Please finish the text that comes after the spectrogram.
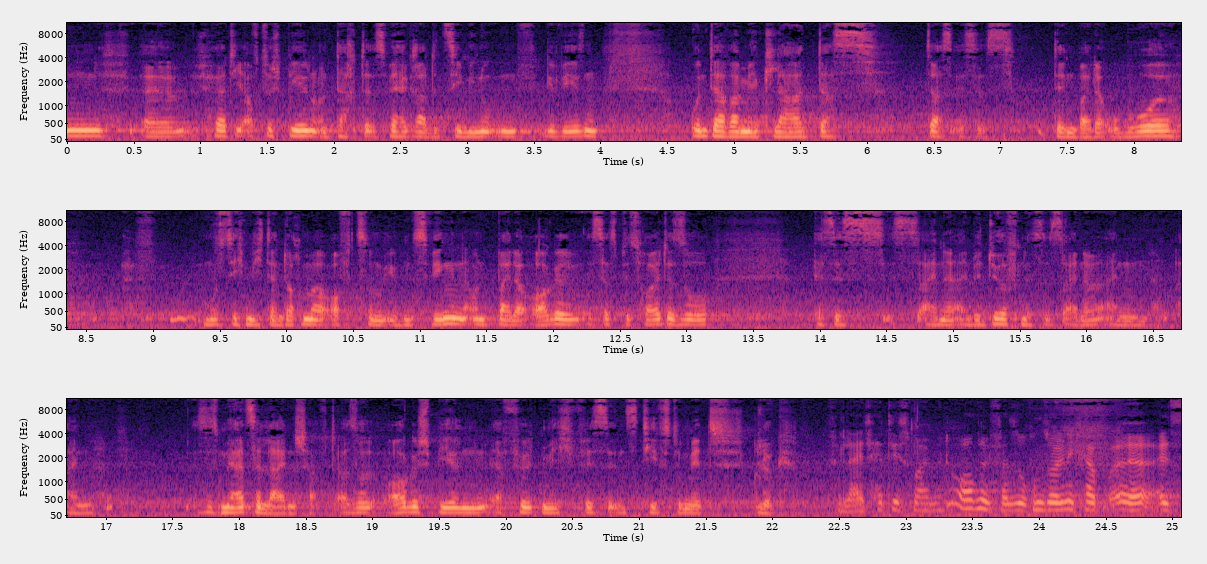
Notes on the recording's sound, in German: Diese Folge haben wir live aufgenommen in der Hauptkirche St. Michaelis, besser bekannt als der Hamburger Michel. Er lässt uns live hören, was die 5 Michel-Orgeln alles so drauf haben.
